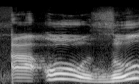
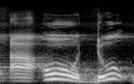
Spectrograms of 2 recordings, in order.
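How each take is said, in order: First: "A'udzu" dengan dz berdesis; pengucapan dz. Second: "a'udu" dengan d biasa tanpa desis; "a'udu" dengan dal; pengucapan d. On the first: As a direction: bedakan "A'udzu" dari a'udu. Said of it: "dengan a'udu beda artinya". ("dz" bergetar di ujung gigi) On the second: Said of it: "beda artinya". ("d" tegas tanpa getaran) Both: Shown as a demonstration.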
